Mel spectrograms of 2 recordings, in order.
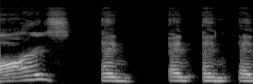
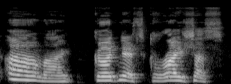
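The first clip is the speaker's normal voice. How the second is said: slow, aghast and a bit higher; mock shocked gasp; 4 semitones higher, 8 dB louder, slower than usual. Viewer without the cartoon, slowly and loudly aghast. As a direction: clutch your pearls in slow horror. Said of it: "you're like".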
